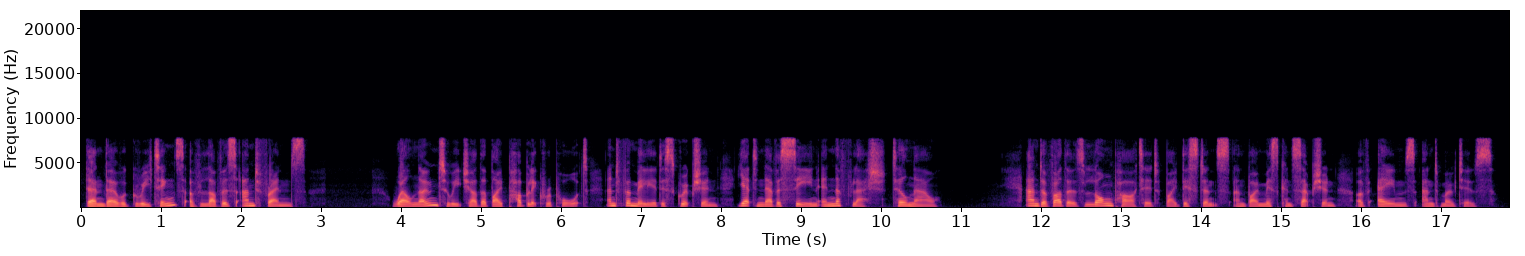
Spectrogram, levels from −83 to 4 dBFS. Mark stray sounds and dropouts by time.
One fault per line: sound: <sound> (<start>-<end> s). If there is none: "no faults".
no faults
